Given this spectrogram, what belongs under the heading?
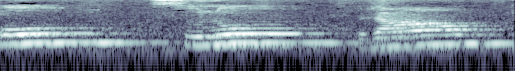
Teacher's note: प्लुत स्वरों के उच्चारण में ह्रस्व स्वरों से 3 गुना समय लगता है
